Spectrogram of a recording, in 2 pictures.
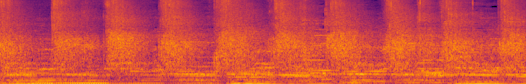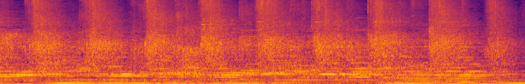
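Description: Live music: an electronic keyboard playing a bass line and chords, with a group of men singing together over a steady beat of hand claps, about two a second.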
